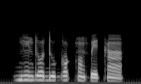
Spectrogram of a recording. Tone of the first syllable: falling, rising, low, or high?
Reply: high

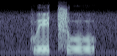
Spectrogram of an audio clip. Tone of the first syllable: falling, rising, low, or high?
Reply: high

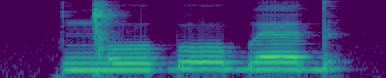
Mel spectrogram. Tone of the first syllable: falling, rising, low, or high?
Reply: low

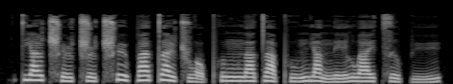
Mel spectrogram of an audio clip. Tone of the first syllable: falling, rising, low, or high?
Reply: high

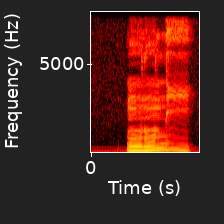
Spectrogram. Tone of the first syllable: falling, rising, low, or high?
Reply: low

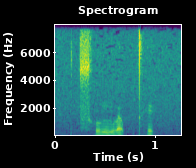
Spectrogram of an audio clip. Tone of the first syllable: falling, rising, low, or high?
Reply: low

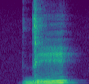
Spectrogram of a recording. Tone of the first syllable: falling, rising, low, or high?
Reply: rising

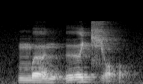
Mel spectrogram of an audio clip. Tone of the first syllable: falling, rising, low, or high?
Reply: low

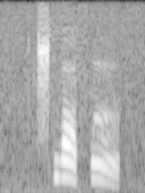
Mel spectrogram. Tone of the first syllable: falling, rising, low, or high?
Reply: falling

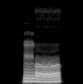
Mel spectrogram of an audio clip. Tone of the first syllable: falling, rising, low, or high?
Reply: low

